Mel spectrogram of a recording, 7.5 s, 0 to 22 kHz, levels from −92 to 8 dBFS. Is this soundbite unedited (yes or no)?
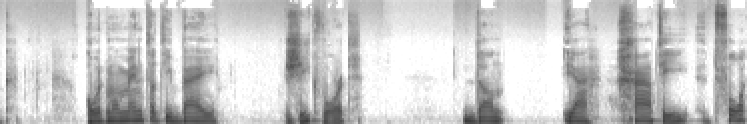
yes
